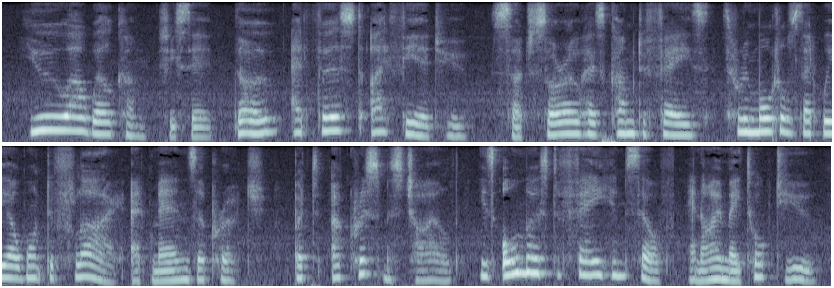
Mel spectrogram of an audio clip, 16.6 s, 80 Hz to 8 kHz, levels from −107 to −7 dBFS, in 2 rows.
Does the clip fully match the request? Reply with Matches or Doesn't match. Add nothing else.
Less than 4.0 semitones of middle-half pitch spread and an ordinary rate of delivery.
Doesn't match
